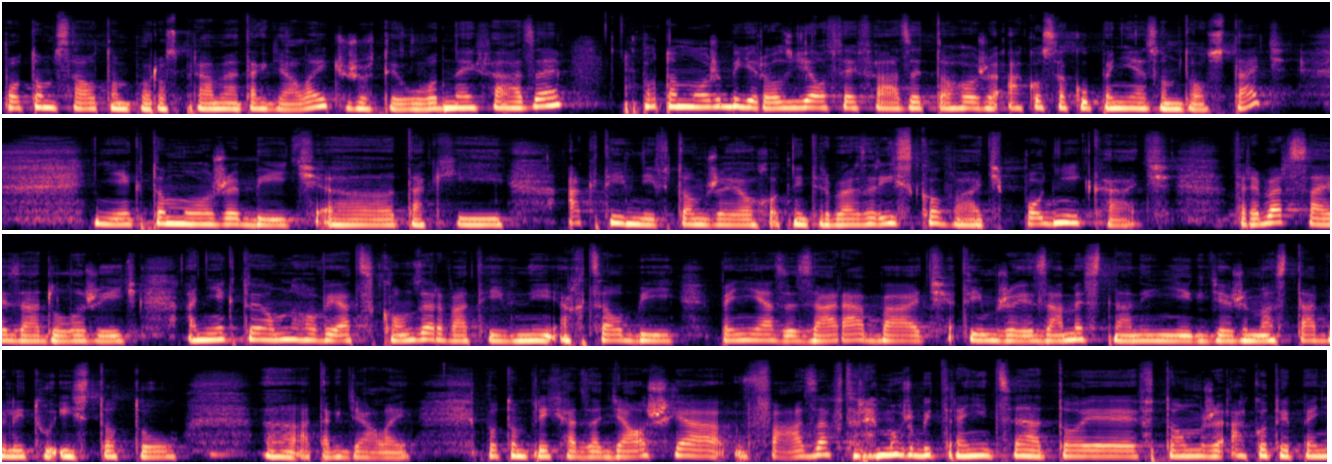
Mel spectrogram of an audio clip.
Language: Slovak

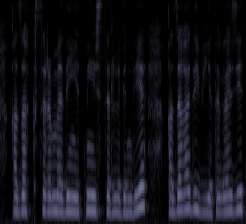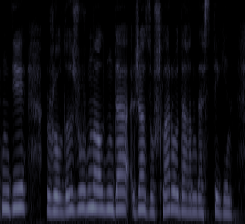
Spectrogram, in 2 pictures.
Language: Kazakh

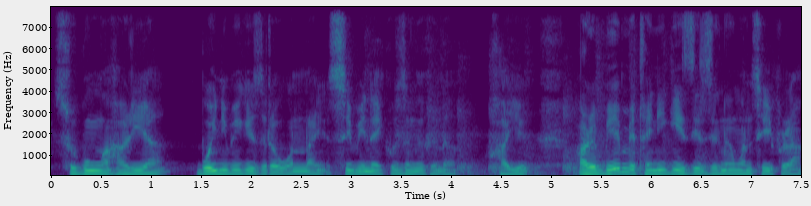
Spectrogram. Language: Bodo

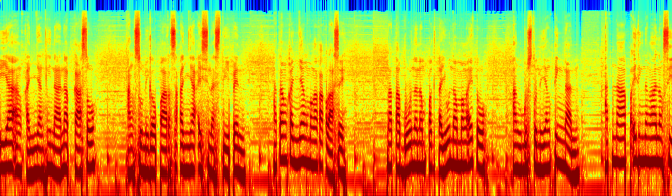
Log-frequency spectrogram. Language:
Filipino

